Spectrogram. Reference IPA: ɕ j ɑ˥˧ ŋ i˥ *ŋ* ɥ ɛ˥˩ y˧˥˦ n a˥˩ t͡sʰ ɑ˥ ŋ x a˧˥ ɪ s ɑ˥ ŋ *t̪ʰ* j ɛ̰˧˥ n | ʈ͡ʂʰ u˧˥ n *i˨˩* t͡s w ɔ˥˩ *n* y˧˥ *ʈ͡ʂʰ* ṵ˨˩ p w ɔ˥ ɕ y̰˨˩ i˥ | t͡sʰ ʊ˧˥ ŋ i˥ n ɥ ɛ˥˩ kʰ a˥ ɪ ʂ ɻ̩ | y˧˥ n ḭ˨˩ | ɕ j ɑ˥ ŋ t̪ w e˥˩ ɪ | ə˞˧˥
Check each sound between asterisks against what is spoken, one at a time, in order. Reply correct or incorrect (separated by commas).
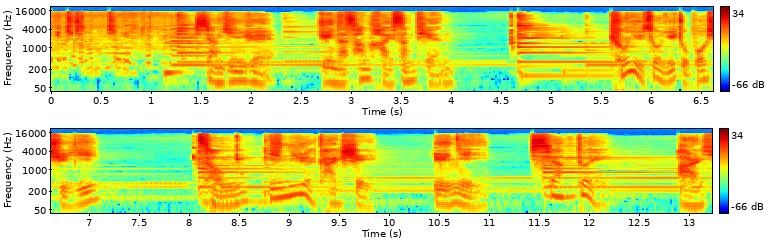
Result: incorrect, correct, incorrect, correct, incorrect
